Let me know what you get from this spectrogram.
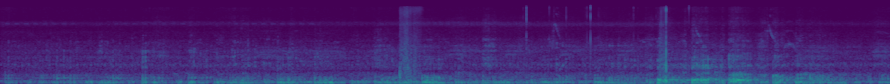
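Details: Lions at feeding time on safari keep up a dense, deep growling and snarling rumble throughout, broken by a few sharp knocks near the middle, with a faint steady high hum behind.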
